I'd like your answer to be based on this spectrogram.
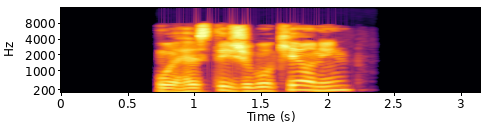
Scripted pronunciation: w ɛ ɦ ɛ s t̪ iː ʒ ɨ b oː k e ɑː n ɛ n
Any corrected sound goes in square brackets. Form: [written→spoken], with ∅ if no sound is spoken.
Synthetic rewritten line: w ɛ ɦ ɛ s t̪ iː ʒ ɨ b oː [k→kʰ] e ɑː n [ɛ→i] n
